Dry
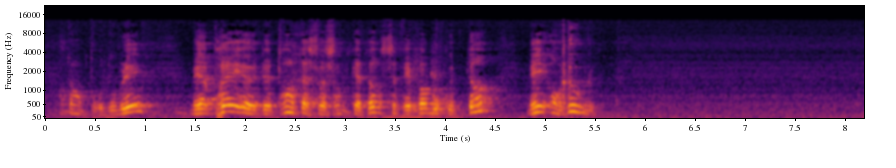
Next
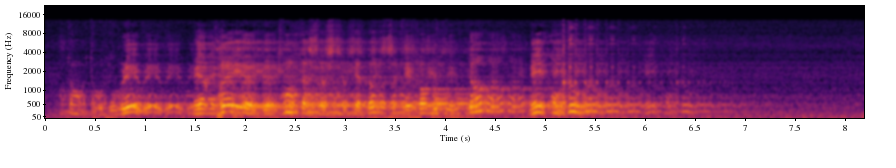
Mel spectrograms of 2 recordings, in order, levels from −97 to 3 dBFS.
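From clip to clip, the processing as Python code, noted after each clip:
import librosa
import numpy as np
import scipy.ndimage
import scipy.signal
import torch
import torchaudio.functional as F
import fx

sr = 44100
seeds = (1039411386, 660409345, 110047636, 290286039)

y = fx.reverse_delay_fb(x, sr, ms=107, feedback_pct=74, wet_db=-8)
y = fx.low_shelf(y, sr, hz=140.0, db=6.0)
y = y + 10.0 ** (-18.0 / 20.0) * np.pad(y, (int(1133 * sr / 1000.0), 0))[:len(y)]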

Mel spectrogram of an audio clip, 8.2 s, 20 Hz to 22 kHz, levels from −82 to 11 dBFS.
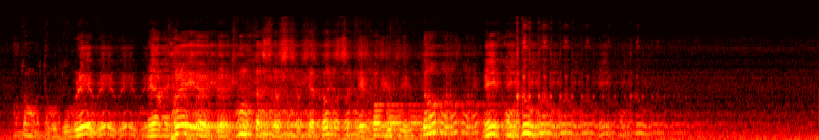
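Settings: y = fx.low_shelf(x, sr, hz=310.0, db=8.5)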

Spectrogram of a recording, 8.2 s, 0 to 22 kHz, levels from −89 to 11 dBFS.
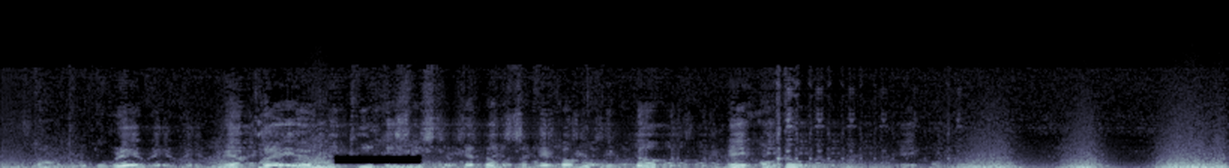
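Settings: y = fx.dmg_wind(x, sr, seeds[0], corner_hz=250.0, level_db=-22.0)
y = fx.dereverb_blind(y, sr, rt60_s=1.7)
y = fx.spec_erase(y, sr, start_s=2.21, length_s=0.61, low_hz=390.0, high_hz=1900.0)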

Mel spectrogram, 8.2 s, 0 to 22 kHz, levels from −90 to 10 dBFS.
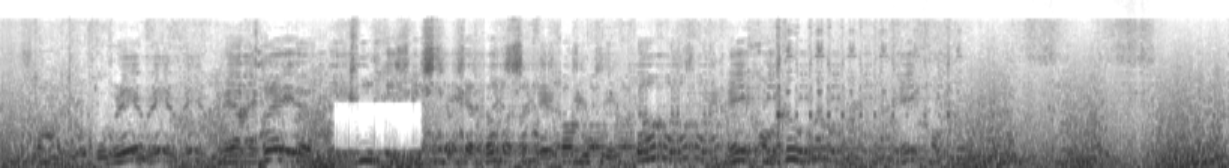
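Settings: y = fx.env_flatten(x, sr, amount_pct=70)
y = y * 10.0 ** (-4.0 / 20.0)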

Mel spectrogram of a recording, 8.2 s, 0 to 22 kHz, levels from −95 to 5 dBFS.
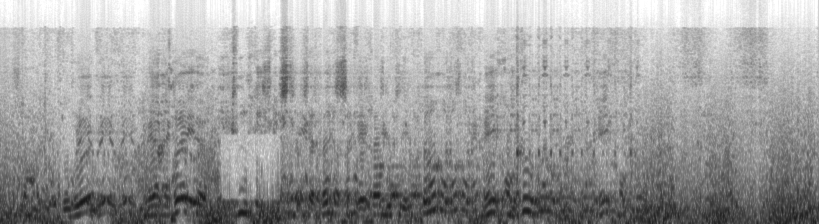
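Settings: y = fx.leveller(x, sr, passes=1)
y = y * 10.0 ** (2.0 / 20.0)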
